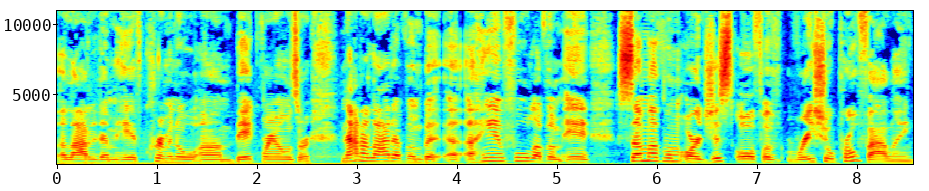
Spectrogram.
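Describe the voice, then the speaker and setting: A woman's voice with lively intonation at a moderate pace. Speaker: vlogger. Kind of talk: casual monologue. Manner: calm.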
